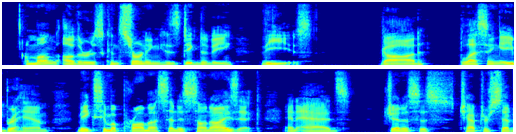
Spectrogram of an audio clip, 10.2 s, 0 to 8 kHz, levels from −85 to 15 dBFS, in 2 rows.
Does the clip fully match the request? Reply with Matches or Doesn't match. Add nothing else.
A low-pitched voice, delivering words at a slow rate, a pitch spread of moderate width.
Matches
